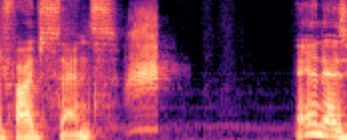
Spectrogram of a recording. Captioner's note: duck quacks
